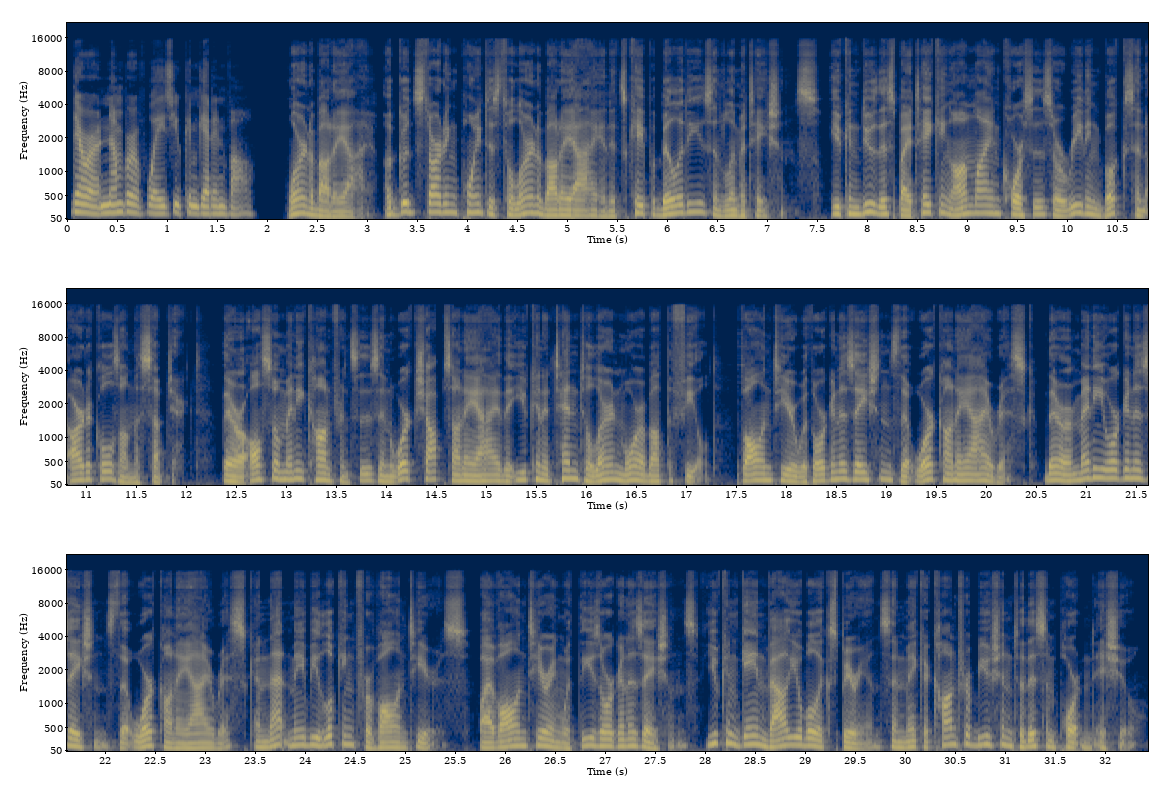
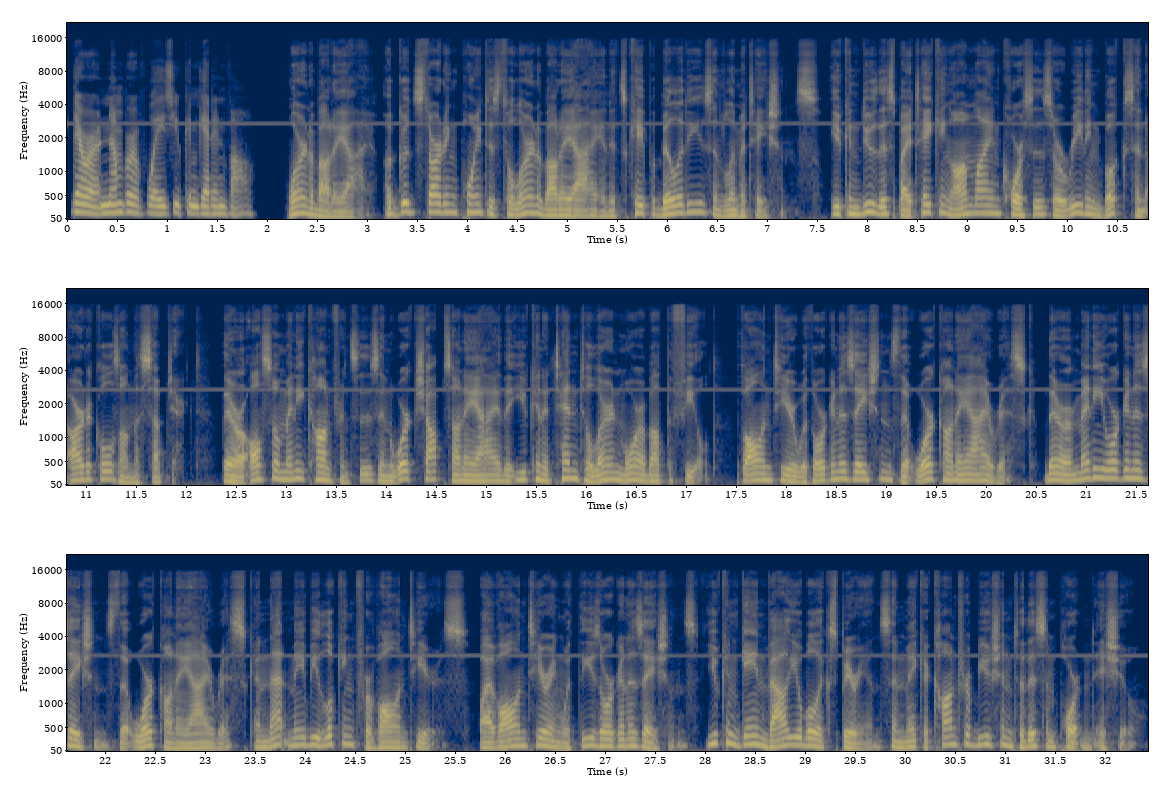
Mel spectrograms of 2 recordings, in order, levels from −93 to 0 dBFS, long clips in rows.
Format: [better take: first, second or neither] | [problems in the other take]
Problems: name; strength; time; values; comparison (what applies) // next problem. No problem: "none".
first | high-pitched whine; faint; throughout; 2.5 kHz, 30 dB below the speech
